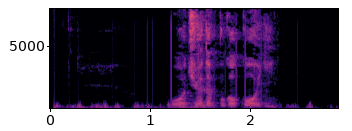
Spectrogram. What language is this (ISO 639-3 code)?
zho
